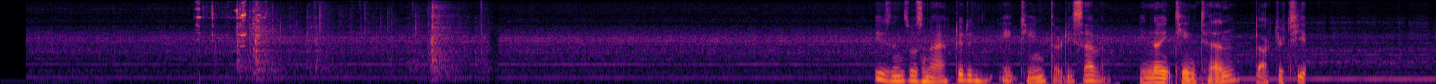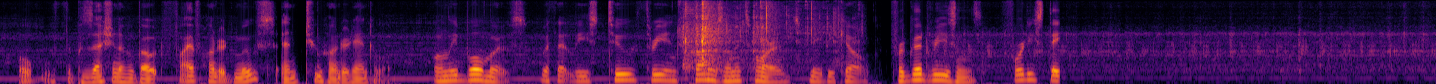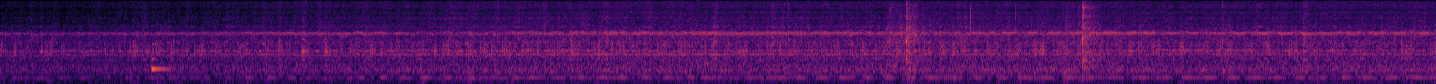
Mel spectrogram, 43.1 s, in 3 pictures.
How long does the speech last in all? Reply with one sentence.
You can hear the speech for 15 seconds altogether.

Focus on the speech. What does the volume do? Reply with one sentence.
The loudness of the speech stays about the same.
